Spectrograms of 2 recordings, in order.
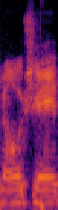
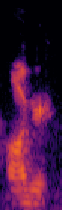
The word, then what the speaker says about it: Auger: Auger is actually the French pronunciation. So growing up, I heard a lot of people, especially refs from, you know, Montreal area and stuff, saying Auger, but yeah, Auger. Auger's right.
